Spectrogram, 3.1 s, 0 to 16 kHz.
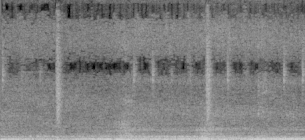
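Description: A Toyota RAV4 rolls past at a big car meet in Rosemead, its engine a loud, close, steady rumble that swells slightly as it passes, over outdoor crowd noise.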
